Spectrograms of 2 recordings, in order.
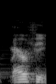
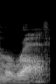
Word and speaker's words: Maraf: So Marafi gets a pass. Or Maraf. I can refer to him now. He told me his name is Maraf, which is a super cool name. I've been mispronouncing it, which I do feel bad about.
